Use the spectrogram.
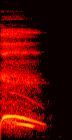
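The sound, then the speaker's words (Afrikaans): A deep inhale drawn during a morning breathing exercise with outstretched arms at a sliding door: one long, airy breath with a faint voiced edge, steady at first and then fading away toward silence. “ek by my skuifdeur en doen 'n paar asemhalingsoefeninge met uitgestrekte arms. Diep in vir vier tellings.”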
